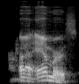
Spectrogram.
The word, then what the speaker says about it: Amherst: How do I pronounce this correctly? Help me. Amherst.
